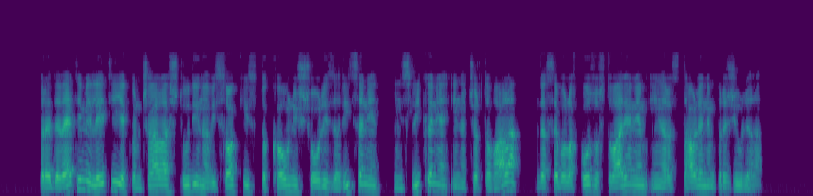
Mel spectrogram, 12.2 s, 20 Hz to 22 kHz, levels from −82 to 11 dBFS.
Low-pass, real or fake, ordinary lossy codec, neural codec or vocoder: 7.2 kHz; real; Opus, 64 kbps; none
